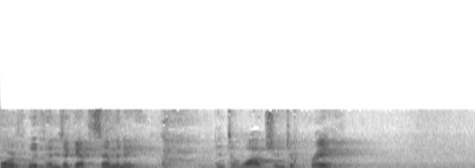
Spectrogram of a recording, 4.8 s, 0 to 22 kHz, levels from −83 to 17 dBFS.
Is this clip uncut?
yes; 0 cuts

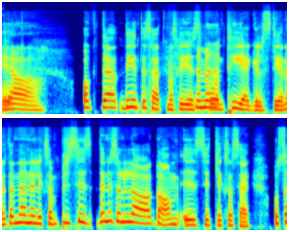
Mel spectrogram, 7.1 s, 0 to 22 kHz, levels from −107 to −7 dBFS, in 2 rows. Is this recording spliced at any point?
no; 0 cuts

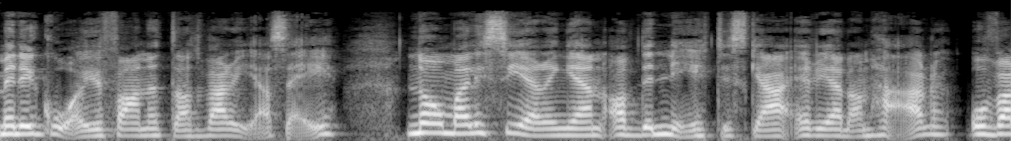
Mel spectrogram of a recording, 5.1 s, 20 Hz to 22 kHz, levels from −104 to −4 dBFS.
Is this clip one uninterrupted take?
yes; 0 cuts

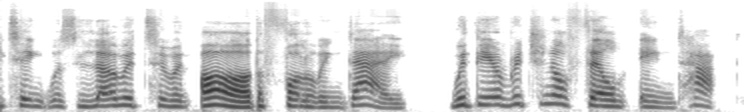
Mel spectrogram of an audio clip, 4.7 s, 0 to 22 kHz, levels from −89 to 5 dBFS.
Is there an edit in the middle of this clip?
no; 0 cuts

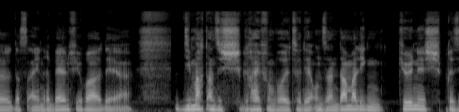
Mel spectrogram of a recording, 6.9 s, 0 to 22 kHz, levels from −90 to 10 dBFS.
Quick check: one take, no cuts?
no; 1 cut; at 2.6 s

